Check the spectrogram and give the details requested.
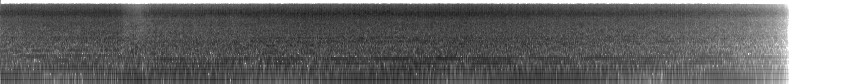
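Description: Car engine sound effect running at high revs under the outro graphics. It drops in pitch once about a second and a half in, then holds steady and cuts off suddenly near the end.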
